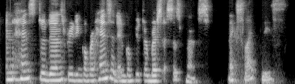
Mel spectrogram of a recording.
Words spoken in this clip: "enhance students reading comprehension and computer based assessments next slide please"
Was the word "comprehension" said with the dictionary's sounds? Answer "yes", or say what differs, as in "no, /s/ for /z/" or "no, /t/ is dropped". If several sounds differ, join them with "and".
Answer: no, /s/ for /ʃ/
